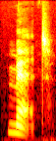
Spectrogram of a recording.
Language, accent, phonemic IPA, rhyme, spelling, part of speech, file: English, US, /mɛt/, -ɛt, met, verb, En-us-met.ogg
- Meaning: 1. simple past and past participle of meet 2. simple past and past participle of mete (to measure) 3. To dream; to occur (to one) in a dream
